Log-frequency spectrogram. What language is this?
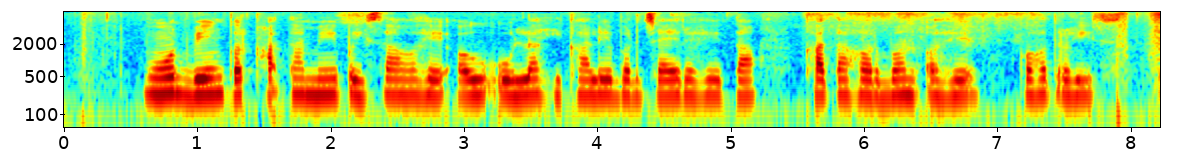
Chhattisgarhi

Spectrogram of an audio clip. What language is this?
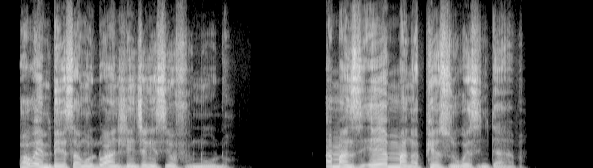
North Ndebele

